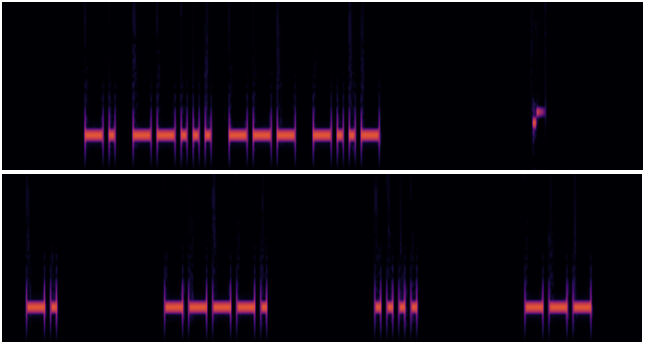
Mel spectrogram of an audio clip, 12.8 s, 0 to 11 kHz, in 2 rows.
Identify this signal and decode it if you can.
Morse code, heard as a keyed tone, about 20 wpm, spaced as for 10 wpm, 700 Hz. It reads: N7OX N9HO
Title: USA Call Signs - 6x Character Spacing - 20wpm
